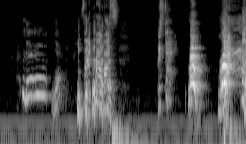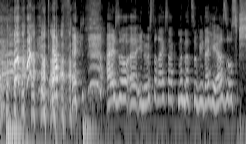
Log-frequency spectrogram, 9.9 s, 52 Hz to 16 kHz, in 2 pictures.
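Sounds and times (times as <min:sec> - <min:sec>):
speech: 0:00.5 - 0:02.5, 0:04.9 - 0:09.8
laughter: 0:01.6 - 0:02.4, 0:04.5 - 0:07.0
Jack Russell terrier barking sharply: 0:03.8 - 0:04.7.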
